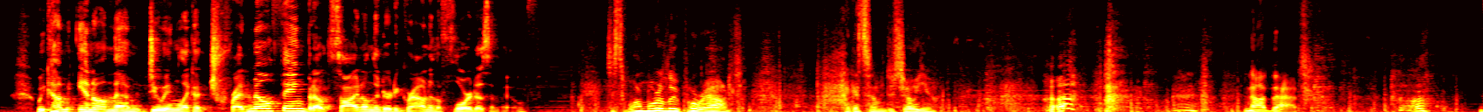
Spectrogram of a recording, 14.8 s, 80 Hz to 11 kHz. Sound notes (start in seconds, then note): 10.5 excited Gay Whimper; 13.4 sad Gay Whimper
